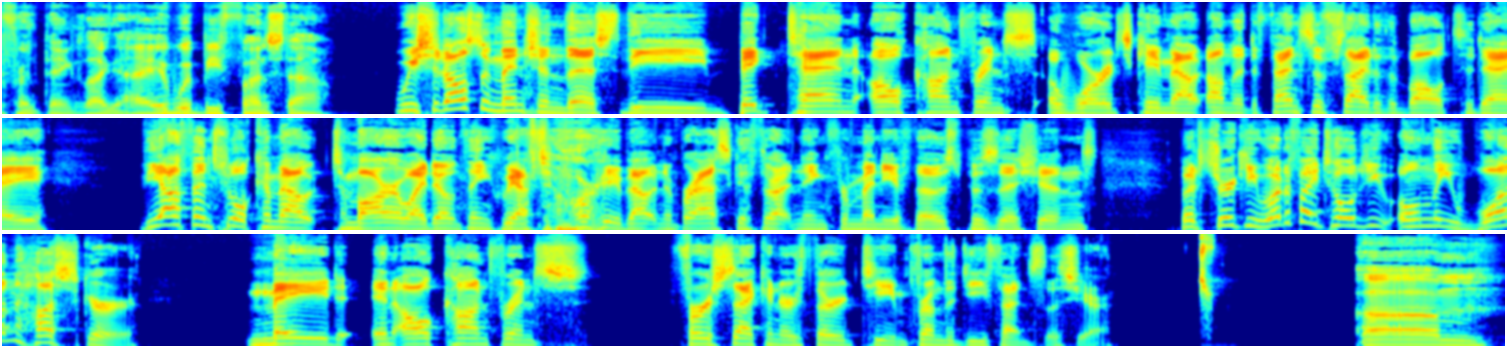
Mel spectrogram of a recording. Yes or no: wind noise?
no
